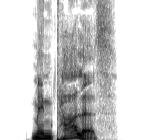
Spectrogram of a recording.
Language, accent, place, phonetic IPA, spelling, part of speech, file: German, Germany, Berlin, [mɛnˈtaːləs], mentales, adjective, De-mentales.ogg
- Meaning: strong/mixed nominative/accusative neuter singular of mental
